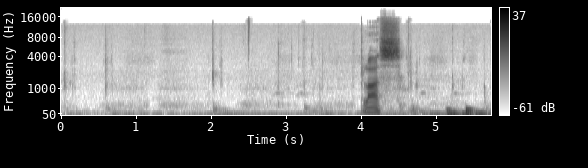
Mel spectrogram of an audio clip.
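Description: Computer keyboard keys tapped in quick irregular bursts while coding Python, close and clear, under a voice speaking.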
